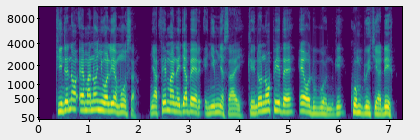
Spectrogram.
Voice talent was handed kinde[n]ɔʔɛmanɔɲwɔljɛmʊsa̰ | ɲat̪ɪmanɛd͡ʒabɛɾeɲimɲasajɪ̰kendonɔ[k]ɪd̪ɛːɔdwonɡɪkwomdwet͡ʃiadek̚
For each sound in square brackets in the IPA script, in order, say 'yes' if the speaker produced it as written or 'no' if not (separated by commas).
yes, no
